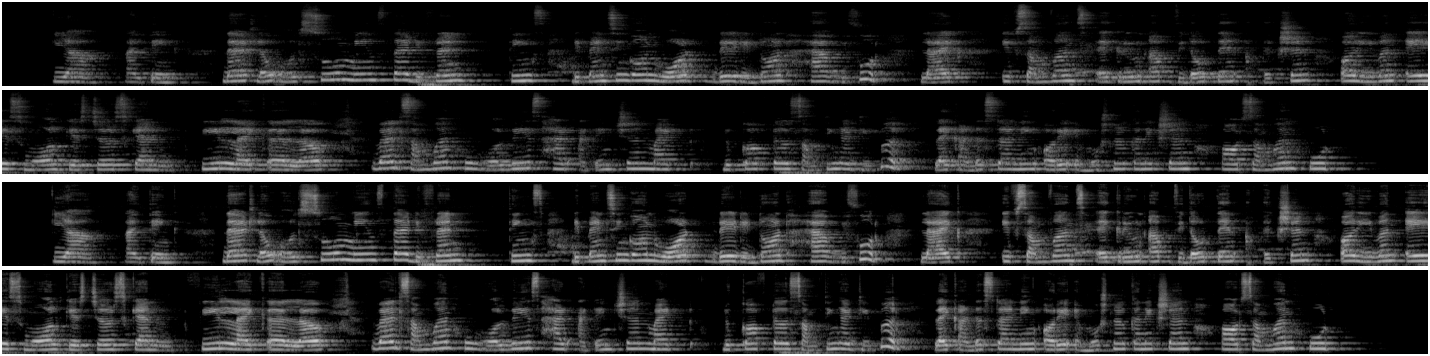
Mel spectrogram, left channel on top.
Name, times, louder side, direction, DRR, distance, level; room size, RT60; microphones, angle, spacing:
voice 1, 0.5-1.0 1.2-1.7 2.2-4.7 5.1-16.0 16.3-21.0 21.5-23.3 23.6-27.6, right 4 dB, 45° right, 7 dB, 0.5 m, -28 dB
8.5 x 6.9 x 3.8 m, 0.72 s
head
